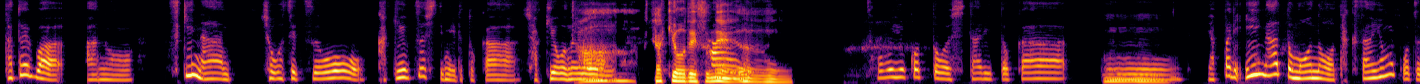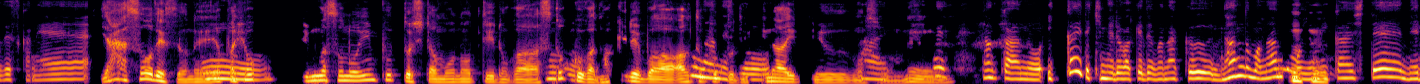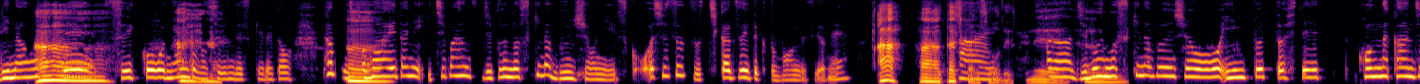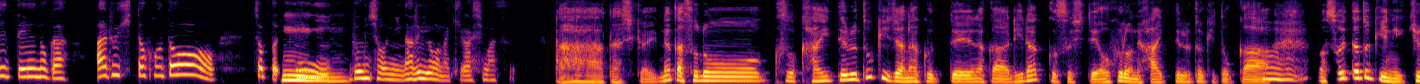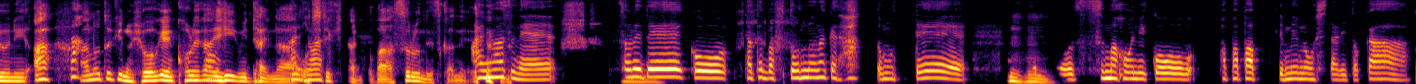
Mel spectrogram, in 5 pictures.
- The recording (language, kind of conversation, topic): Japanese, podcast, 仕事で一番やりがいを感じるのは、どんな瞬間ですか？
- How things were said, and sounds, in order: none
